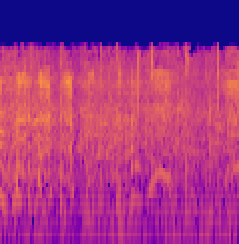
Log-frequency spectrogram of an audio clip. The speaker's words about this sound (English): And she gets applause.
